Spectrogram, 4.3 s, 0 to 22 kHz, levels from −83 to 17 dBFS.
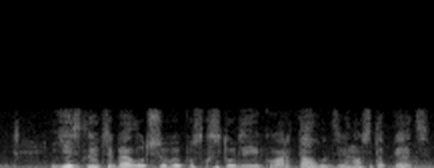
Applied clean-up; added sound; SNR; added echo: none; none; none; none.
